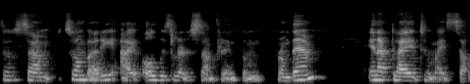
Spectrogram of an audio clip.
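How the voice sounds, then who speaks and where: A woman speaks at a moderate pace with a fairly high pitch. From Mexico. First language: Spanish. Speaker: design researcher. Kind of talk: casual interview.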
